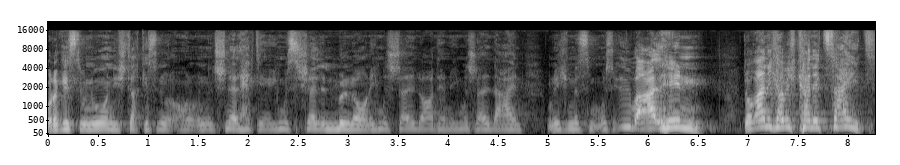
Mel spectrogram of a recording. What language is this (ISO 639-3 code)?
deu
